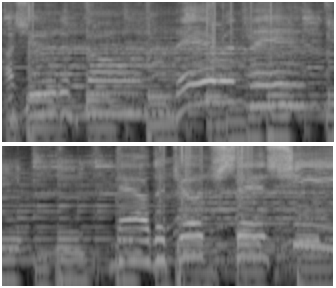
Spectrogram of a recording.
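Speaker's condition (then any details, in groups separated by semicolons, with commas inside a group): No condition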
